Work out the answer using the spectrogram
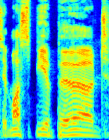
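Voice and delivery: put-on Austrian accent. Quoting a man's remark in an impression, Arnold Schwarzenegger Austrian accent. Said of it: "I don't know why I'm doing Arnold Schwarzenegger now".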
